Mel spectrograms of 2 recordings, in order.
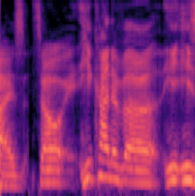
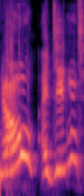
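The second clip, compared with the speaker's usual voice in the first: very high, stunned, shocked tone; 10 semitones higher, 4 dB louder than usual. Recapping a scene where a character learns his dad is dead, imitating shock. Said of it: "Dennis is very shocked".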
